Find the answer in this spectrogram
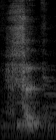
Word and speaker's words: feu: So it's the typical French E sound. It's rather short. Feu is il y a un feu, meaning Feu.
